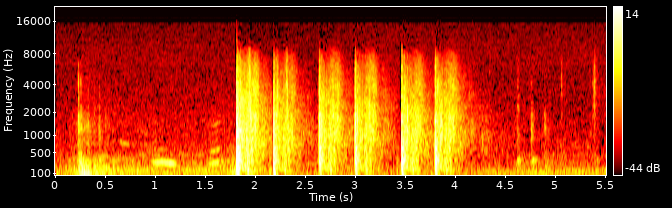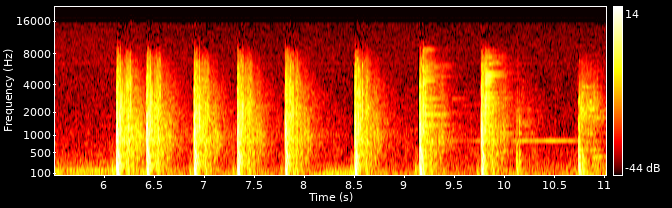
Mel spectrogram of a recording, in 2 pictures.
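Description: Pistol shots fired by a woman competitor on a 1988 USPSA National Championship match stage: two rapid strings of sharp, loud cracks, about six in the first burst and eight in the second, evenly paced with a short pause between.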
